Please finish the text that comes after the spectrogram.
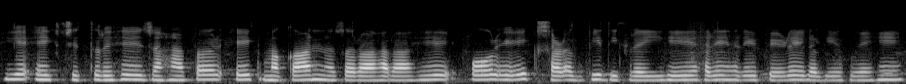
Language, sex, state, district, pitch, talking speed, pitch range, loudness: Hindi, female, Madhya Pradesh, Bhopal, 210 Hz, 160 wpm, 200-220 Hz, -17 LUFS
